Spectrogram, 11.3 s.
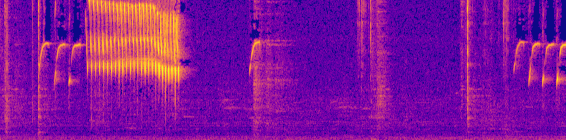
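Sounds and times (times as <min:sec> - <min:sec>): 
canary song: 0:00.0 - 0:07.6, 0:08.2 - 0:11.3.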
